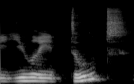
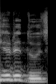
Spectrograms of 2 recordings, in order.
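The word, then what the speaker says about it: Yuri Dud (Юрий Дудь): So it was in a conversation with, I hope I pronounced the name correctly, Yuri Dud. Is that? – Yes. His name is Yuri Dud.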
